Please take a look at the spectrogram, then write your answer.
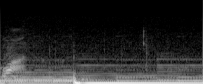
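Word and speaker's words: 觀: And the whole character is pronounced Guan.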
